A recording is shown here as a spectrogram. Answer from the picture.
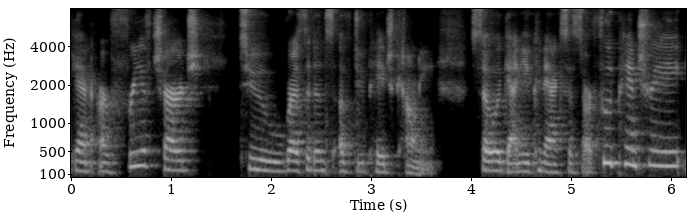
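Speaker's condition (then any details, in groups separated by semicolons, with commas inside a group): No condition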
